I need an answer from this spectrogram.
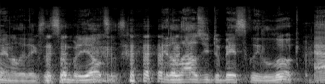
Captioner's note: laughs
